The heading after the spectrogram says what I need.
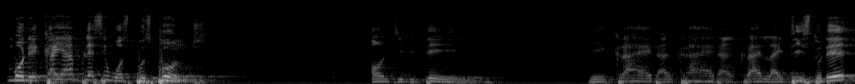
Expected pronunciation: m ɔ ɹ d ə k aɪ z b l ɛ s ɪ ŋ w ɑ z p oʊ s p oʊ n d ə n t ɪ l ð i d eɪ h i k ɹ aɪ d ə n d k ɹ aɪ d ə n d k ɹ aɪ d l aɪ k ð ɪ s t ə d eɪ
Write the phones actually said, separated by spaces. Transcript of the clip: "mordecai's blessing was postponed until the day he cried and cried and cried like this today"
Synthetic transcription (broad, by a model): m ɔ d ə k aɪ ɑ b l ɛ s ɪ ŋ w ɑ s p oʊ s p oʊ n d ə n t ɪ l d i d eɪ h i k ɹ aɪ d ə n k ɹ aɪ d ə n k ɹ aɪ d l aɪ k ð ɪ s t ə d eɪ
